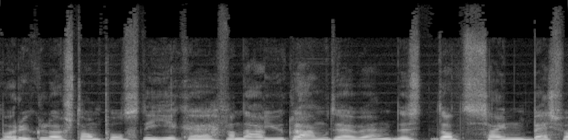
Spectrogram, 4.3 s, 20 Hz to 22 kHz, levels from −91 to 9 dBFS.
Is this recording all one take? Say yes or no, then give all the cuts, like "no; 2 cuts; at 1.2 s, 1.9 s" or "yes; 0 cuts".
no; 1 cut; at 2.0 s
